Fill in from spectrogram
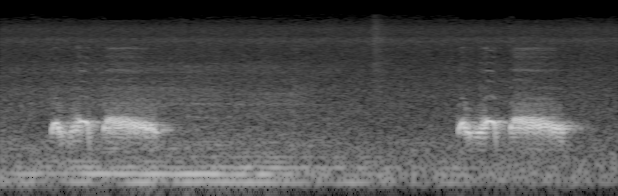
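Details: Spotted dove used as a lure to draw calls from other birds; two low cooing phrases roughly four seconds apart, each a clipped lead-in and a sustained rolling coo, with a low hum and quiet gaps between.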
